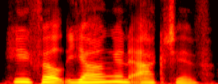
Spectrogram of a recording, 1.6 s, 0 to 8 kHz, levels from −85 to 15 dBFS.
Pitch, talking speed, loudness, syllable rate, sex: 215 Hz, 185 wpm, -16 LUFS, 4.6 syllables/s, female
